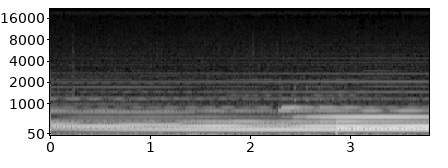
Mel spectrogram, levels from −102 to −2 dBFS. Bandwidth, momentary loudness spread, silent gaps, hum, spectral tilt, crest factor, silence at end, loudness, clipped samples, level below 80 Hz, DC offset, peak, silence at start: 2.8 kHz; 11 LU; none; 50 Hz at -60 dBFS; -12.5 dB/octave; 14 dB; 0 s; -23 LUFS; under 0.1%; -52 dBFS; under 0.1%; -8 dBFS; 0 s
